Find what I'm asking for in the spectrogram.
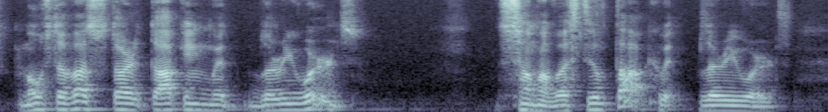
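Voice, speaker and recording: A man with a non-native accent speaks at a medium pitch and a fairly slow pace, with ordinary pitch variation. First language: not English. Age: 40s. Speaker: motivational speaker. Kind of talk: motivational monologue. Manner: halting.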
